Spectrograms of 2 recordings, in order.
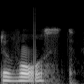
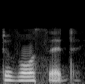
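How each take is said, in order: First: The ending is only a short D sound. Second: The ending is said as an extra syllable. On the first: The speaker calls it right. "just add the D to the end" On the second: The speaker calls it wrong. "You said divorced"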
